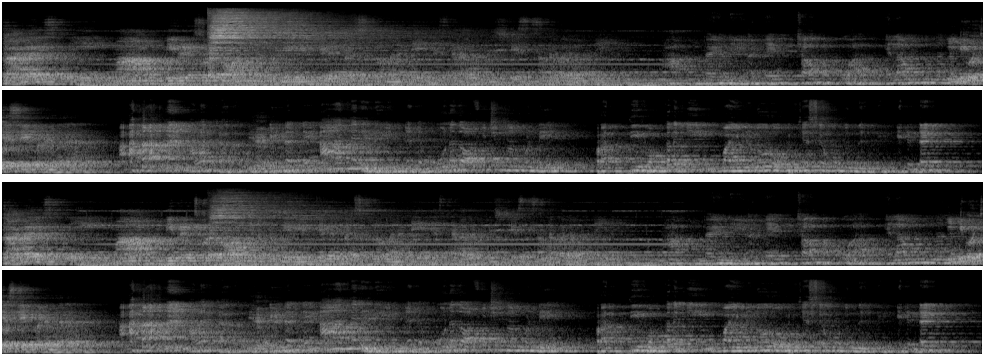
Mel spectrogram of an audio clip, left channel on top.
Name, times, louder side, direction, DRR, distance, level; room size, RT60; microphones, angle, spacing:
voice 1, 0.0-6.2 9.4-10.6 12.3-12.5, equal, 15° right, -6 dB, 3.9 m, -29 dB
sound 1, 0.7-6.8, right 1 dB, 75° right, 2.2 m, -35 dB
sound 2, 2.1-5.5, left 9 dB, 30° left, 0.6 m, -31 dB
voice 2, 6.6-9.6 11.0-15.3 15.7-19.1, equal, 5° left, -2 dB, 4.9 m, -30 dB
24.0 x 16.0 x 7.5 m, 2.3 s
head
